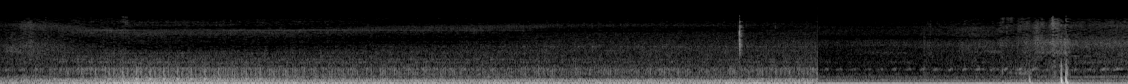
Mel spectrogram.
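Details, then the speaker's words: Nissan Skyline, after exhaust manifold gasket work (a snapped head stud was suspected), exhaust valve closed so smoke comes from only one pipe: a deep, steady, even idle with no ticks or misses; normal idle. "Currently, as you can see, there's only one trail of smoke there coming out of one of the exhausts, and this is a bit what she sounds like."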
